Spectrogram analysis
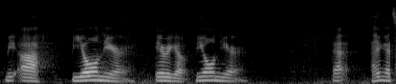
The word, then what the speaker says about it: Mjolnir: bjorner bjorn bjorner ah bjolnir there we go mjolnir that i think that's how you say it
